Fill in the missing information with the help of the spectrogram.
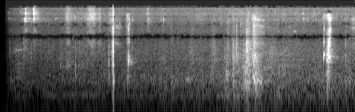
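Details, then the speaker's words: Hiccups in a female with a pacifier: a few faint, sharp little hiccup sounds at irregular intervals in a quiet room. "Her hiccups are so cute. I know, her hiccups are the cutest."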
